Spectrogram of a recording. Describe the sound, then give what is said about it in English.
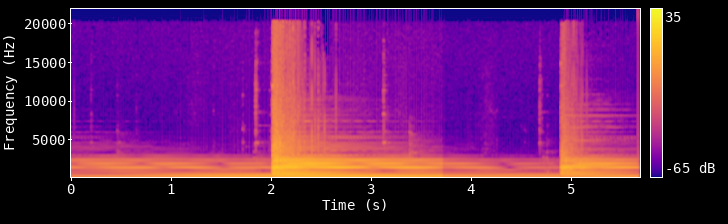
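At the annual Martin Luther King Jr. Day bell ringing in Peaks to Plains Park, Montana State University Billings, the large Peaks to Plains Bell rings out with sustained, resonant tones, struck twice about three seconds apart, each strike blooming loudly, then humming on in a long, slowly fading ring, with no talking. “The day began with a short remembrance ceremony and the annual bell ringing at MSU Billings Peaks to Plains Bell in the Peaks to Plains Park in the northwest part of campus.”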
